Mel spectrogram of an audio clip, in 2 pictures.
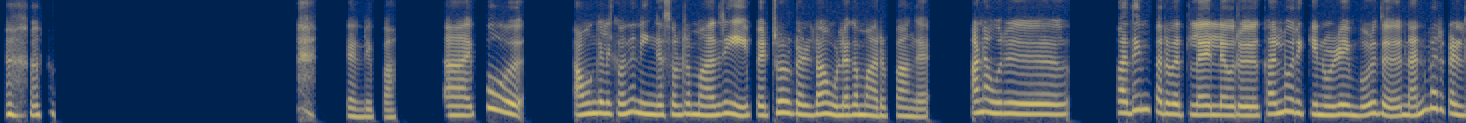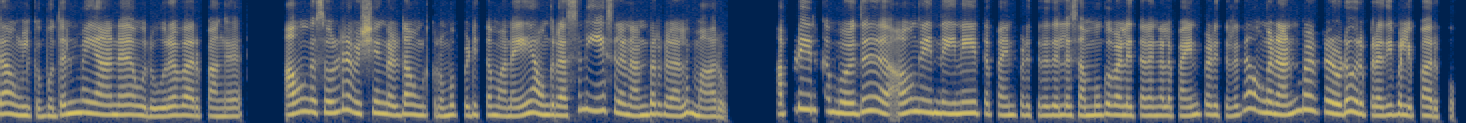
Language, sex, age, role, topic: Tamil, female, 35-39, host, குழந்தைகள் சமூக ஊடகங்களைப் பயன்படுத்துவது சரியா?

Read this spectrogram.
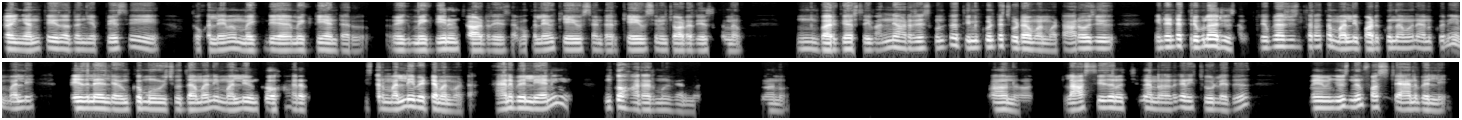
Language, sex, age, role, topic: Telugu, male, 35-39, guest, మీ కుటుంబంలో జరిగే ఇంటి సినిమా రాత్రులు ఎలా ఉంటాయో చెప్పగలరా?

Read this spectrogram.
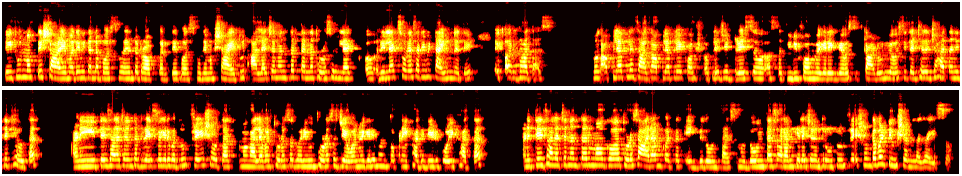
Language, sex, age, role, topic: Marathi, female, 20-24, guest, नियम पाळताना तुम्ही कुटुंबातील सर्वांशी समन्वय कसा ठेवता?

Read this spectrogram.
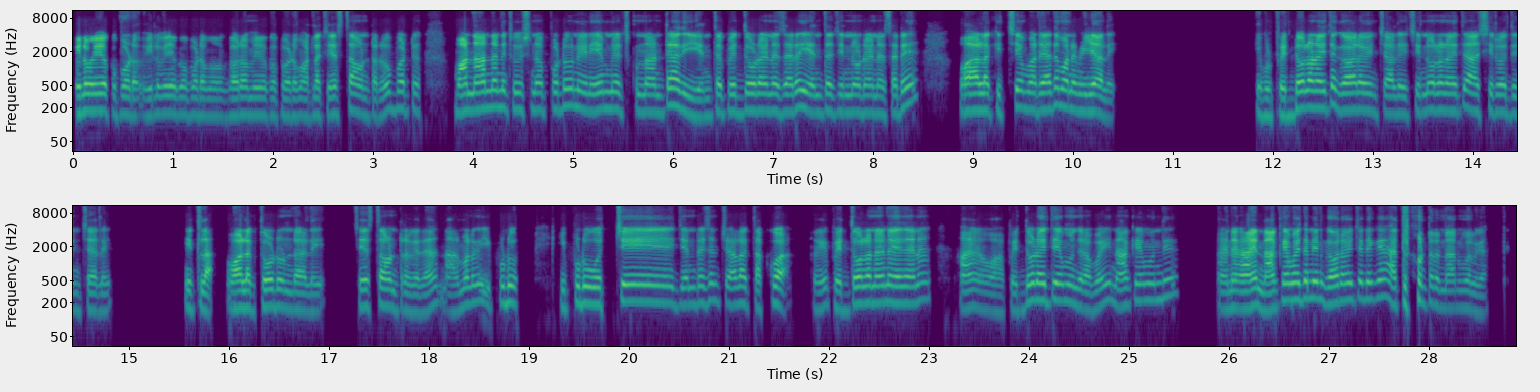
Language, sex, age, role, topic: Telugu, male, 25-29, guest, మీరు తండ్రి లేదా తల్లి నుంచి నేర్చుకున్న అత్యంత ముఖ్యమైన పాఠం ఏది?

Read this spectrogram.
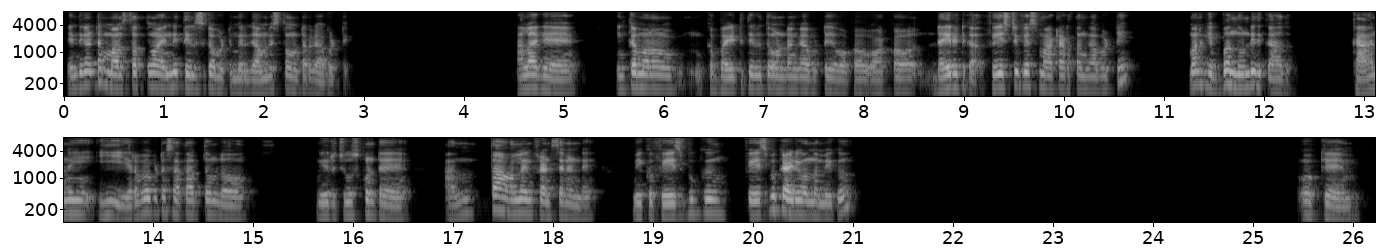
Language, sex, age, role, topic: Telugu, male, 30-34, guest, నిజ జీవితానికి, ఆన్‌లైన్ జీవితానికి మధ్య ఆరోగ్యకరమైన సరిహద్దులు ఎలా ఏర్పాటు చేసుకోవాలి?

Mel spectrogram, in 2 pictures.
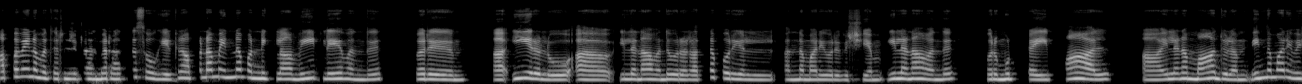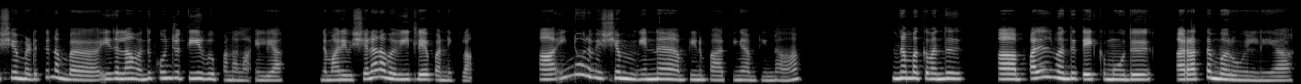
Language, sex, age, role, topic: Tamil, female, 25-29, guest, மருத்துவர் அல்லது ஆலோசகரை அணுக வேண்டிய சரியான நேரம் எப்போது என நீங்கள் எப்படி தீர்மானிப்பீர்கள்?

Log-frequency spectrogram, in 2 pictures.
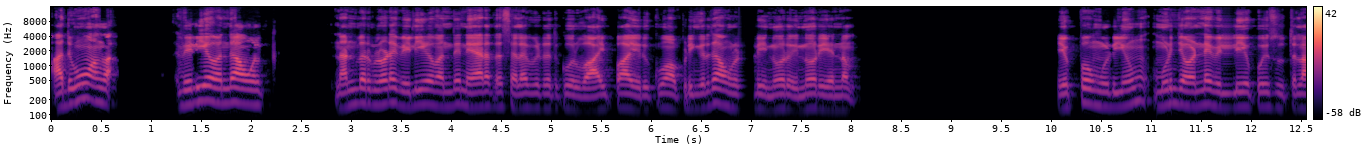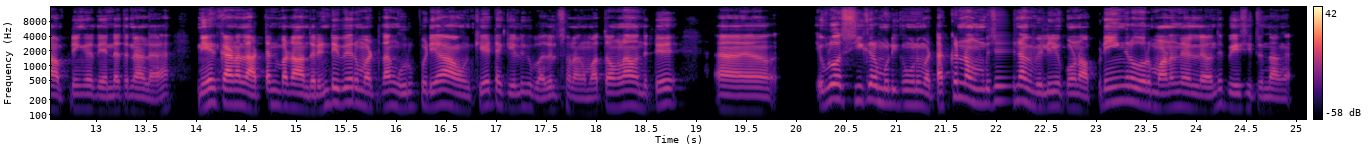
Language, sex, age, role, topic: Tamil, male, 20-24, guest, தனிமையா, கூட்டணியா—நீங்கள் எதற்கு முன்னுரிமை அளிக்கிறீர்கள்?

